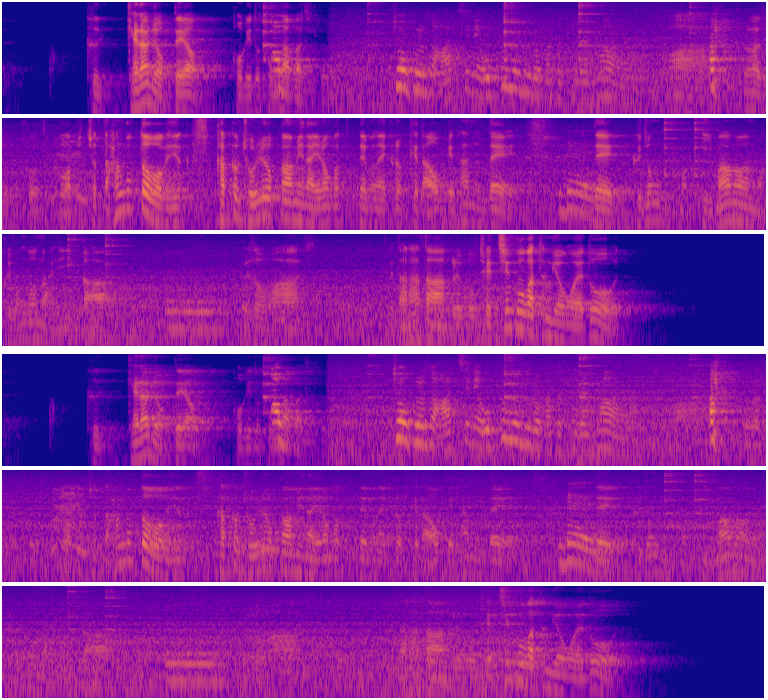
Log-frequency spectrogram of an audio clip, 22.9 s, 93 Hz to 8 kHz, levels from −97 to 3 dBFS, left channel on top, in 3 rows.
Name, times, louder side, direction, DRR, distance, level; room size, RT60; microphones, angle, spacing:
voice 1, 0.9-2.1 2.3-2.9 6.6-7.1 7.6-13.2 13.6-16.5 17.7-18.4 19.2-21.5, left 6 dB, 75° left, 12 dB, 0.6 m, -41 dB
sound 1, 1.1-19.7, left 1 dB, 30° left, 2.7 m, -59 dB
sound 2, 3.2-20.6, right 2 dB, 80° right, 1.8 m, -51 dB
voice 2, 3.9-6.4 7.1-7.4 8.1-8.5 13.2-13.7 16.9-18.2 19.5-19.8, right 3 dB, 25° right, 11 dB, 0.4 m, -41 dB
11.0 x 4.9 x 7.2 m, 1.0 s
head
